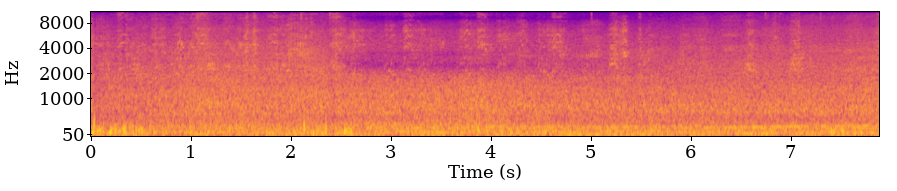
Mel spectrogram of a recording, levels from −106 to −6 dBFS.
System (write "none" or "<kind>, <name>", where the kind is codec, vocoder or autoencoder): none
